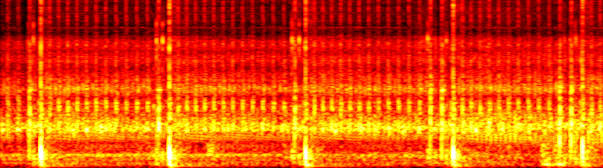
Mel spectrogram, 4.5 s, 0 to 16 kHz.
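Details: Cheap Chinese M19/EM2 hit-and-miss gasoline model engine, two months old, after carb cleaning, spark plug cleaning and mix-needle rework: sharp firing pops about once a second with long coasting gaps, even apart from an odd skip; running well.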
